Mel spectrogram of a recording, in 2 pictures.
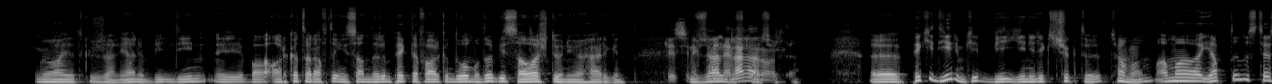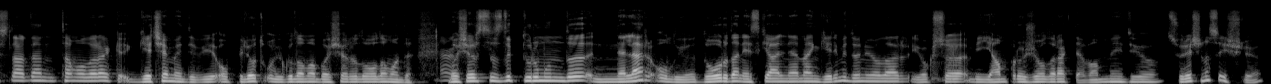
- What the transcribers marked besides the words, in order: other background noise
- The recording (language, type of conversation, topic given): Turkish, podcast, Yeni bir teknolojiyi denemeye karar verirken nelere dikkat ediyorsun?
